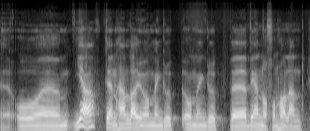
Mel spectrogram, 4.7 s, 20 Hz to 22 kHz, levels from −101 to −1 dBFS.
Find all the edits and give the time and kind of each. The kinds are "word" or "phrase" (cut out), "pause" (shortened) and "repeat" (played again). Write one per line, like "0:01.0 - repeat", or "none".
none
